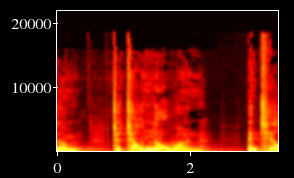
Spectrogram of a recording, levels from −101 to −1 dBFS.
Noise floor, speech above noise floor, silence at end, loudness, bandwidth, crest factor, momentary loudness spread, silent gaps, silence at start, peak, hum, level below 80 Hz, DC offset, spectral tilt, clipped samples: -54 dBFS; 34 dB; 0 s; -21 LUFS; 19 kHz; 16 dB; 14 LU; none; 0 s; -4 dBFS; none; -46 dBFS; under 0.1%; -5.5 dB/octave; under 0.1%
